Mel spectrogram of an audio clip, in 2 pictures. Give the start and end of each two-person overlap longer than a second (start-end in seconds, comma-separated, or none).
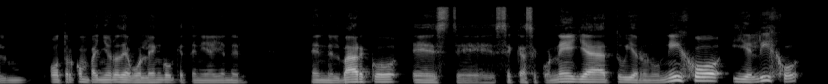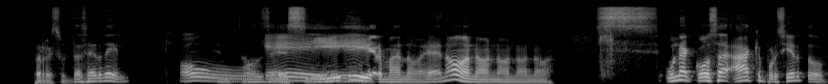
10.4-12.1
